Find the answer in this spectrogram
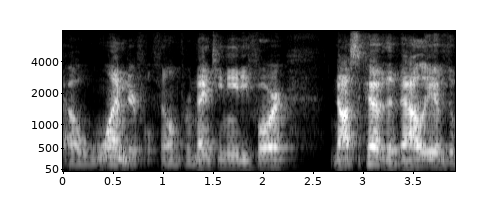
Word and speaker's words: Nausicaä: I've watched this several times in Japanese, so I'll call Nausicaa how she's pronounced in Japanese, Nausicaa.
